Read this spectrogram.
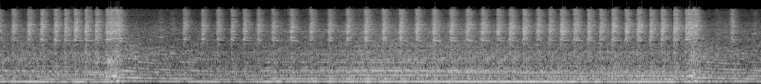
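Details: Two-stroke moped with 17.5 mm carburetor on test bench, needle reset to correct position, clip at bottom; crisp rev blips snapping back to steady even idle on their own; carb set right.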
